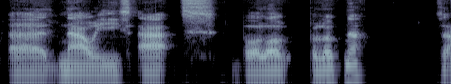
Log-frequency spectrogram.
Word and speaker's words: Bologna: Uh now he's at Bolog Bologna is that how you say it in in Bologna. Thank you. Your Italian pronunciation is a lot better than mine.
